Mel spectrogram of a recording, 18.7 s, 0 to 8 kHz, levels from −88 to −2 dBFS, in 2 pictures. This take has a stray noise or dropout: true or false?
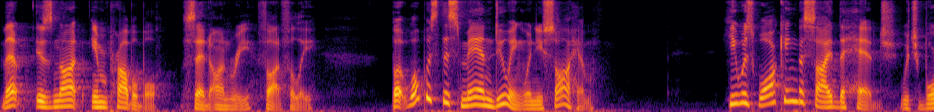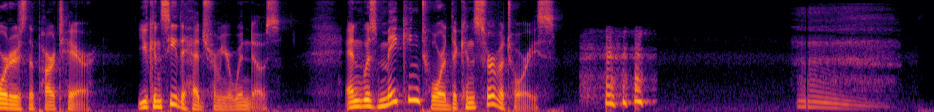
true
